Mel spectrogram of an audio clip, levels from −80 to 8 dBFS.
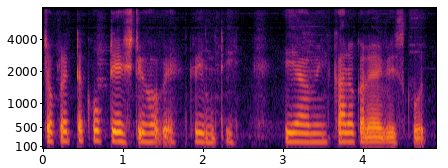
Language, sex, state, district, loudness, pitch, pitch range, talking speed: Bengali, female, Tripura, Unakoti, -18 LUFS, 190 Hz, 160-195 Hz, 120 wpm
